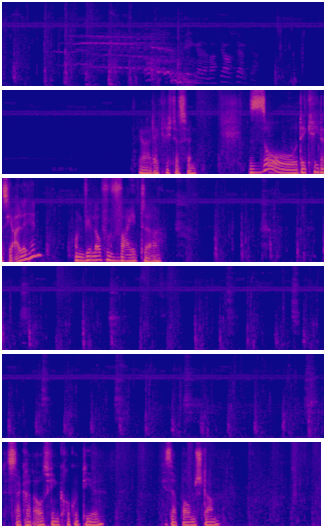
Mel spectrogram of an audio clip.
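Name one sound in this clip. Footsteps crunch steadily on a dirt road.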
